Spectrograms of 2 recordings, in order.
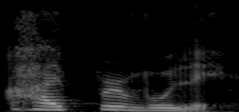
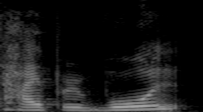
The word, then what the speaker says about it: hyperbole: Next we have hyperbole. You can pronounce it as hyperbole or hyperbole.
